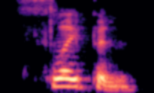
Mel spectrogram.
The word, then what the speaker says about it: Slapin: Slapin.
